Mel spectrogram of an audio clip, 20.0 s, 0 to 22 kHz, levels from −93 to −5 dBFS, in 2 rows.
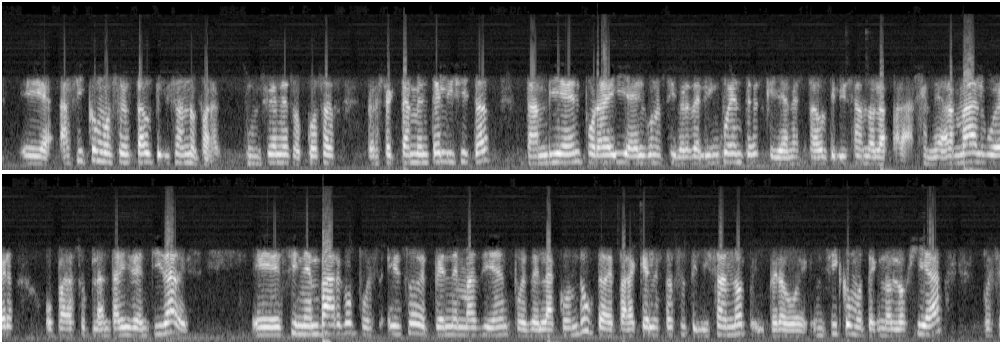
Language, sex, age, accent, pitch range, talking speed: Spanish, female, 40-59, Mexican, 175-220 Hz, 160 wpm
